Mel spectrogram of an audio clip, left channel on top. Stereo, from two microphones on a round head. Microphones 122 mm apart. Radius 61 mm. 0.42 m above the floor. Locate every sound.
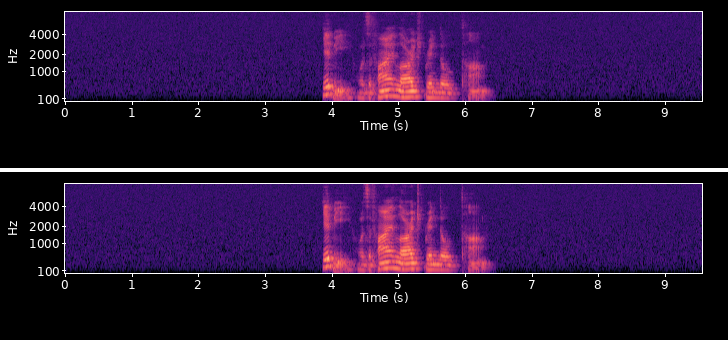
3.9 s a man speaking: 50° right (ahead or behind), 2.5 m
